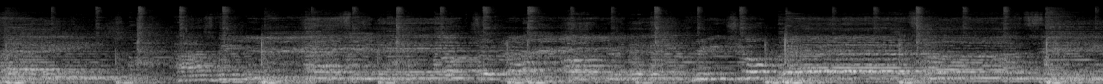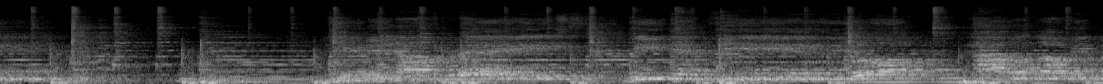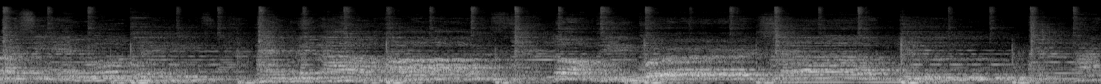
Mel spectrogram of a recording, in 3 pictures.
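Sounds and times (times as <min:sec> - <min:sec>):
male vocal group singing in harmony: 0:00.0 - 0:12.2, 0:14.2 - 0:33.0
steady beat: 0:00.0 - 0:33.0.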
